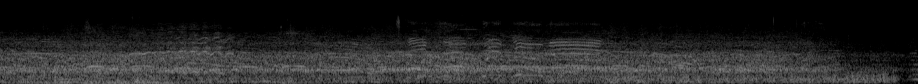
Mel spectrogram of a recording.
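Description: Cavalry militia horses neigh and whinny amid a game battle in Rise of Mordor, with hoofbeats, crowd clamour and a continuous dense din of combat throughout, under a narrating voice.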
